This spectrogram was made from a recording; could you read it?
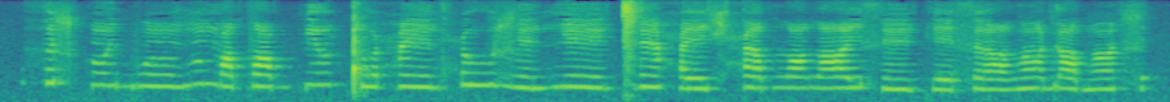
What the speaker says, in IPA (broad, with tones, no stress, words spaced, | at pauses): hə˦ɬkõ˨i̯ bwõː˨ɡũ˦mə˨ tˤɛ˨b pʲõ˦u̯ǃu˨ ħẽː˨dħuː˦ɮẽ˨d ɲẽː˦˨ǀʰɛ̃˦ ħeː˨çħɜ˦d ðˤɜ˦ðˤeː˦i̯sẽː˨ ke˨ sɜ˨i̯ ðˤə̃˦i̯ɡɜ˦˨dˤẽ˦ɬ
